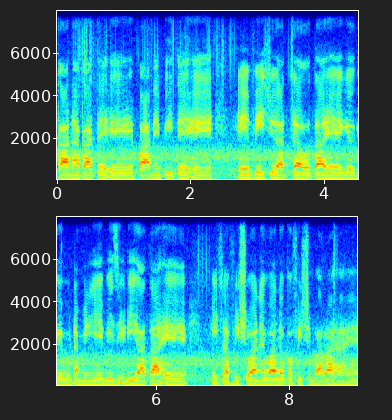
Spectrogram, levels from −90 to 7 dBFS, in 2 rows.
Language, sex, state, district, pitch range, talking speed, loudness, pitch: Hindi, male, Maharashtra, Aurangabad, 130-135 Hz, 180 wpm, -19 LUFS, 135 Hz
